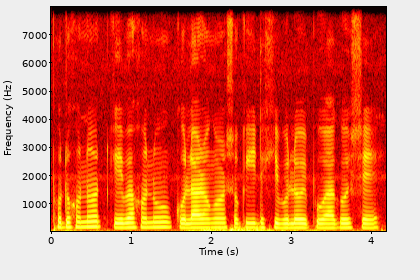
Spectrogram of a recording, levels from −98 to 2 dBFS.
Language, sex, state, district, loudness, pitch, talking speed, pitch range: Assamese, male, Assam, Sonitpur, -16 LUFS, 155 Hz, 115 wpm, 155-170 Hz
